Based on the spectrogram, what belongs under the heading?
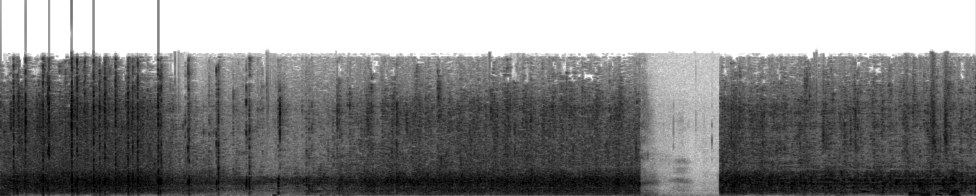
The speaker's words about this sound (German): Ähm, oh, es geht weiter, minutenlang weiter, diese, ähm, diese Jubeln.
